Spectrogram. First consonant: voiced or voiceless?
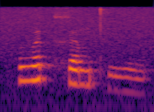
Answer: voiced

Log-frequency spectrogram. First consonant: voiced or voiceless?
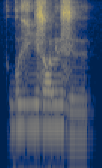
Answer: voiced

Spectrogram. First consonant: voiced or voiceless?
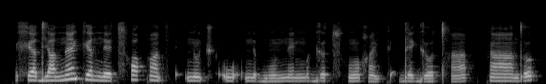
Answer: voiceless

